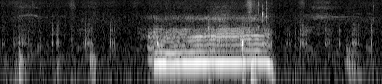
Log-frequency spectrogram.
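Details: Snoring Chihuahua that eventually wakes itself; one sustained nasal whistle lasting nearly two seconds at an even pitch, framed by faint breathing and small rustling sounds.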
